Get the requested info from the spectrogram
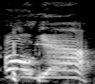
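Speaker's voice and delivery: high, loud laughing burst; real laughing outburst at the joke; laughing shout. Real, not acted. Laughing at the air humping joke.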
